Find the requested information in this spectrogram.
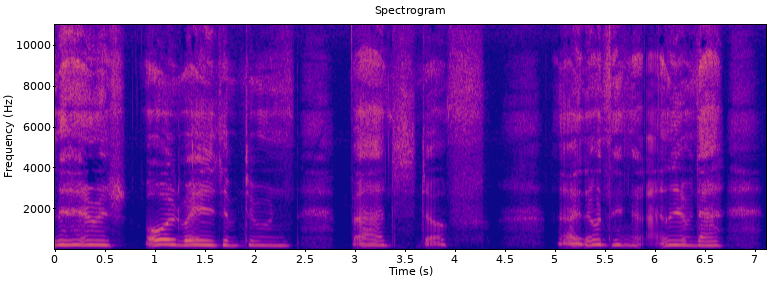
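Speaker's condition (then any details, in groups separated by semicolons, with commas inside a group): Cerebral palsy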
